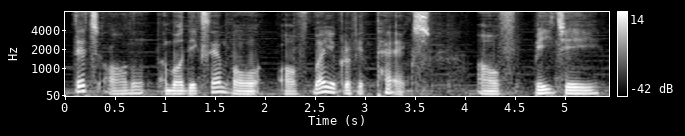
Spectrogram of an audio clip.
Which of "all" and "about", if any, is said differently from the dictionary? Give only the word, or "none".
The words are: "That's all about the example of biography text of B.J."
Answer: all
